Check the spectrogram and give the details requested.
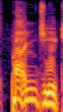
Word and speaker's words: Panjit: But it's pronounced Panji. Well, you're saying Panji. That is like a spongy Panji, something like that. It is Panjit. At the end there is a T.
